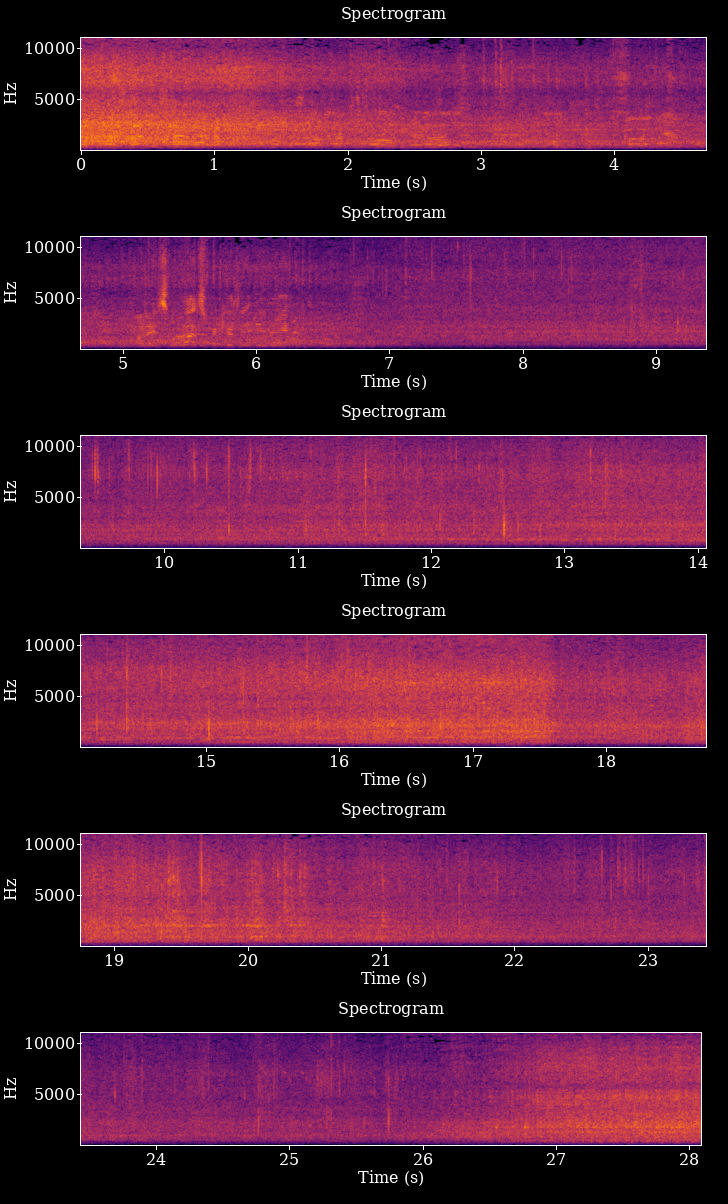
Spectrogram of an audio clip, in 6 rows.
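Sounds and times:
tyres crunching over gravel: 7.1s - 17.2s, 18.2s - 26.5s.

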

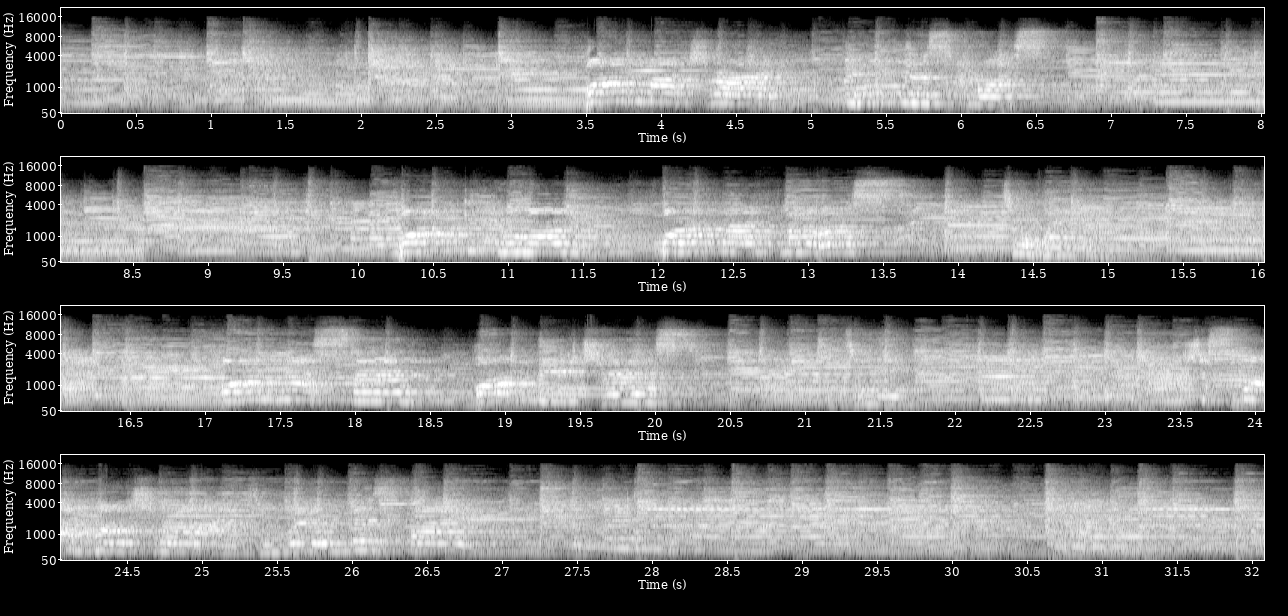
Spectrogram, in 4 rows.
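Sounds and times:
acoustic guitars playing slow song: 0.0s - 32.0s
person singing: 3.4s - 7.2s, 9.4s - 15.8s, 16.6s - 29.6s.

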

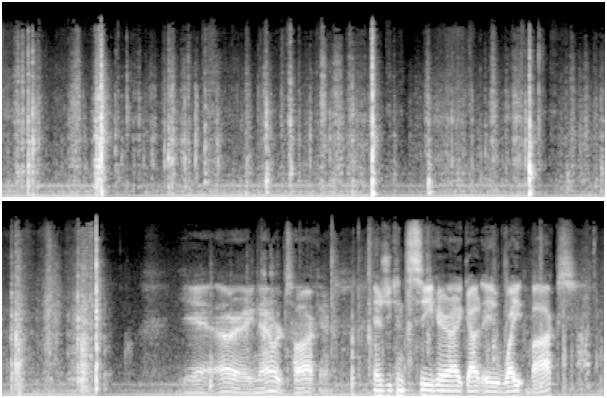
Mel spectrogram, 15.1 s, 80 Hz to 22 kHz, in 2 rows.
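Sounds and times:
cardboard handling noise: 0.0s - 9.0s, 11.8s - 15.0s
steady low hum: 0.0s - 15.0s
cardboard snaps and knocks: 1.1s - 4.9s, 6.4s - 6.8s.

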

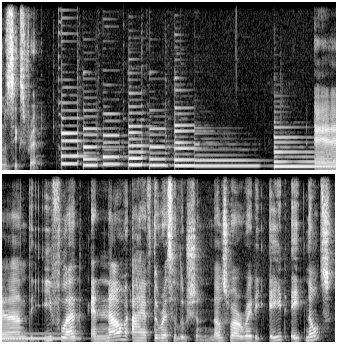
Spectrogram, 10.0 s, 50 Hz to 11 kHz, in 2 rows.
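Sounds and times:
electric guitar picked notes: 0.8s - 6.7s.

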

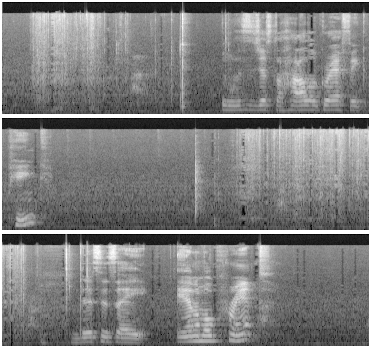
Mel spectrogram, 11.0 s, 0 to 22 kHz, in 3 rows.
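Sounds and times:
plastic film crinkling: 0.2s - 1.8s, 5.8s - 8.0s.

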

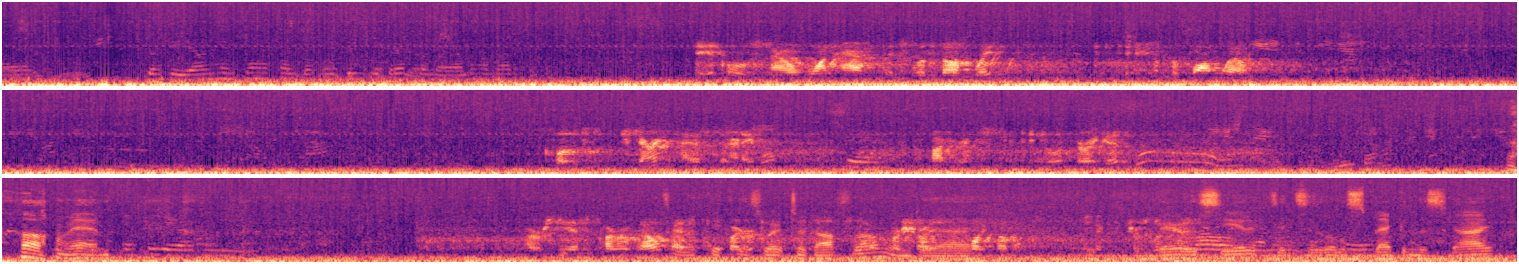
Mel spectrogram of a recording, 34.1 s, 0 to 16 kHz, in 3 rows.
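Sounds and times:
distant people talking: 0.0s - 4.3s, 5.1s - 34.0s
steady low rumble: 0.0s - 34.0s.

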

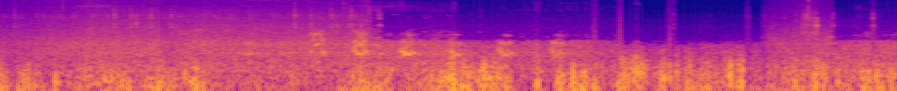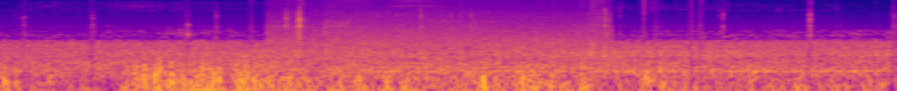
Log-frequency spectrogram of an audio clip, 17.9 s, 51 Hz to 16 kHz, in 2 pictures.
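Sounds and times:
wind buffeting microphone: 0.0s - 17.9s.

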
